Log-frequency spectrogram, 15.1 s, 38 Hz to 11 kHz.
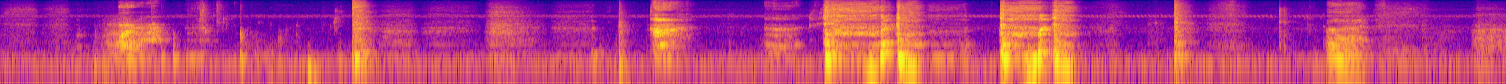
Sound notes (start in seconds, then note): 1.2 crickets chirping; 1.2 vomiting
